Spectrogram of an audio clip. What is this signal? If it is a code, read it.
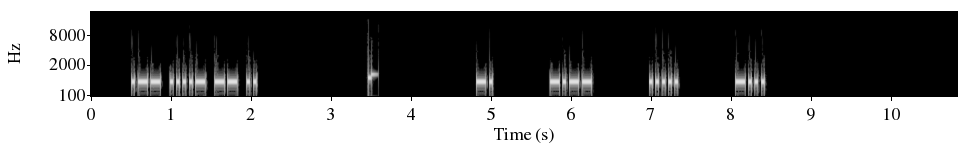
Morse code, heard as a keyed tone, about 28 wpm, spaced as for 15 wpm, 700 Hz. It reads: W4MI NY5B
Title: USA Call Signs - 4 Characters - 6x Character Spacing - 30wpm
